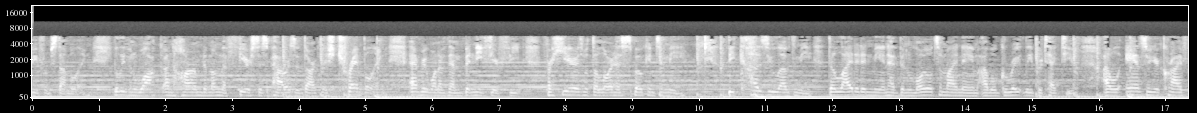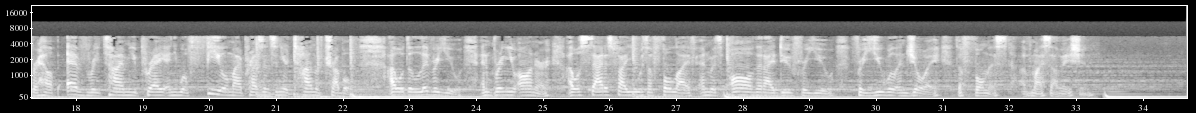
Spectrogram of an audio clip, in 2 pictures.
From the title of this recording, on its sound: Sunday Morning Service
